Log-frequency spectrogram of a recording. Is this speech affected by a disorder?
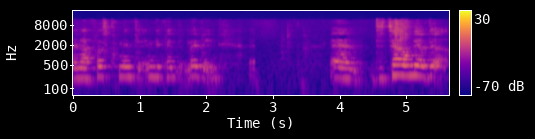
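Yes: cerebral palsy; physically disabled, uses wheelchair.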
